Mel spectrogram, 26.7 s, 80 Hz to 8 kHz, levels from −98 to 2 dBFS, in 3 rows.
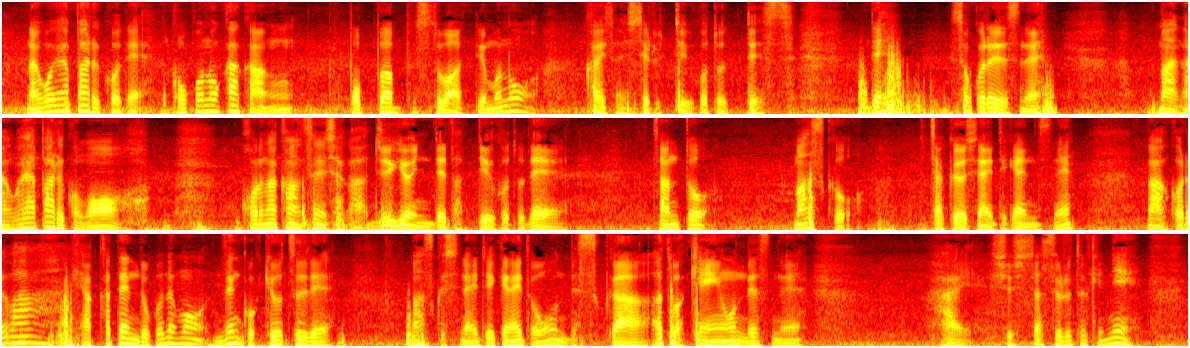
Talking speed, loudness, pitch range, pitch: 330 characters per minute, -17 LUFS, 90-115 Hz, 100 Hz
